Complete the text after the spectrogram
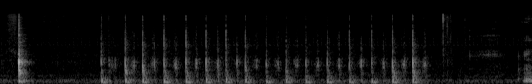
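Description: A stamp pad taps quickly and lightly many times against a stamp.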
